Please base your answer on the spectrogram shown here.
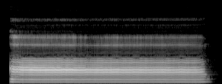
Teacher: Wenn wir uns das jetzt mal näher anschauen im Bereich der Heiserkeit, möchte ich das gerne einmal demonstrieren auf dem Vokal A. Dieses A ist in dem ersten Beispiel, was Sie hören, ganz normal und klingt nicht heiser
